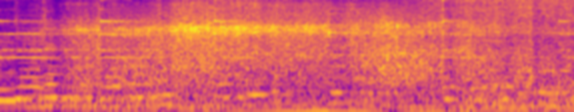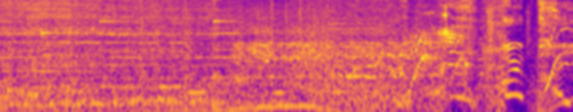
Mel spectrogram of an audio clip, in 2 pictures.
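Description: A cartoon car from Motu Patlu races away from rolling jungle stones, its revving engine and skidding tires carrying over steady background music, with whooshing swoops at the end.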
